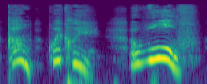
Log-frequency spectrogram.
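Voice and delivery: high, loud urgent call; frantic alarm shout. A narrator's reading. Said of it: "he shouted".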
